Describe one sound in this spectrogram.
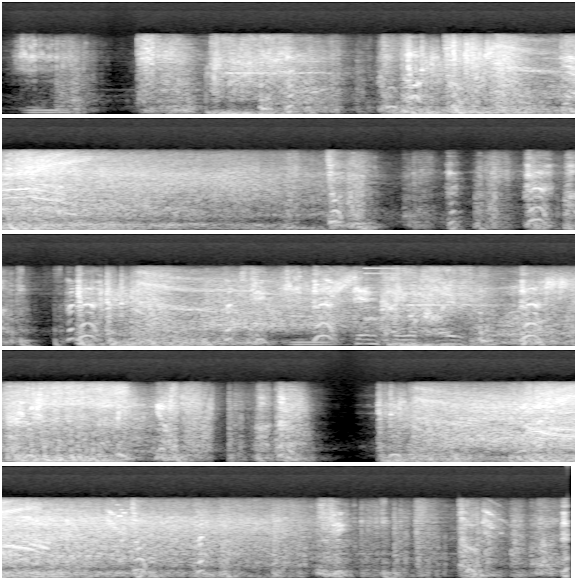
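Fighting game hits and blasts crack and whoosh in quick bursts.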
